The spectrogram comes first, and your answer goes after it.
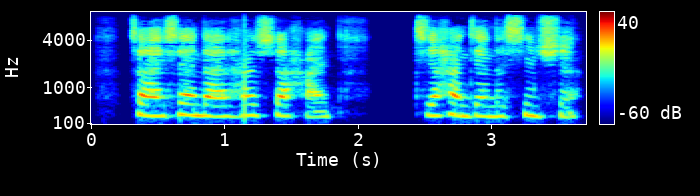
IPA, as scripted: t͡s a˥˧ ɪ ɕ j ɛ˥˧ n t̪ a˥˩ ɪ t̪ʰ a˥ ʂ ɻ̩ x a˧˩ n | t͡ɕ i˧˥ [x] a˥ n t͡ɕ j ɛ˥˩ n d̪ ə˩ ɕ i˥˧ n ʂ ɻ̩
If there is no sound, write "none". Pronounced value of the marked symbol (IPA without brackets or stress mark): x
